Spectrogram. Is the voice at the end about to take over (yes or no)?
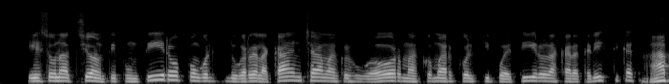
yes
